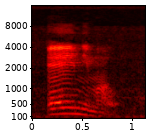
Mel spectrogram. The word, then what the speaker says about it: animal: For example, animal. A is stress, ni and mal as flat.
